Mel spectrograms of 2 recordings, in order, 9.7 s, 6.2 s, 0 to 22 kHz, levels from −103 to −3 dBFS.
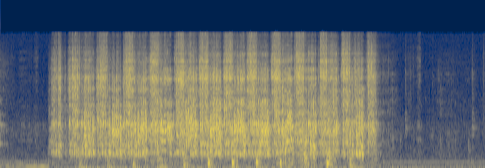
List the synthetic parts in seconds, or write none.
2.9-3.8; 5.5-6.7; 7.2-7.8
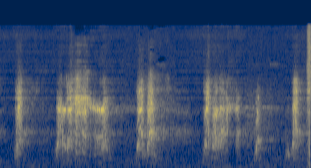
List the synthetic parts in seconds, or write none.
0.0-2.5; 3.5-4.9; 5.7-6.2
